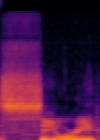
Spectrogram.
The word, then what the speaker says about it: Sayori: Mary is playing Sayori.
